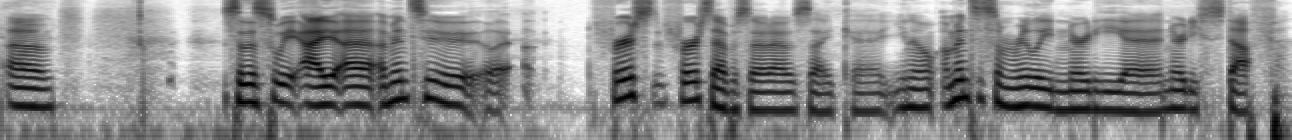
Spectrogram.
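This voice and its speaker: A man co-hosts a casual podcast, joking playfully and talking in stop-start bursts. His voice is smooth and clear. The sound is dry, with little room. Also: mid-range voice, dry recording. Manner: playful, joking, halting with fillers. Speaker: podcast co-host. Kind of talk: casual chat.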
